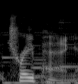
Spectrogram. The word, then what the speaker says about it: Trepang: puts away just kidding it's actually pronounced Trey Pang as in you dropped your metal tray against the floor like our first objective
